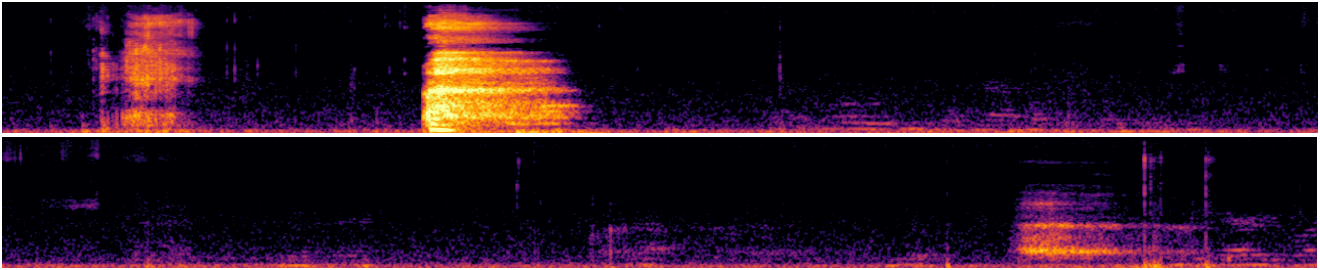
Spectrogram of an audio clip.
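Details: Person deliberately inducing sneezes, four in the session: a quick inhaled build-up, then a sharp, loud sneeze burst and a softer sneeze-like burst later, in a quiet room; sneezing.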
